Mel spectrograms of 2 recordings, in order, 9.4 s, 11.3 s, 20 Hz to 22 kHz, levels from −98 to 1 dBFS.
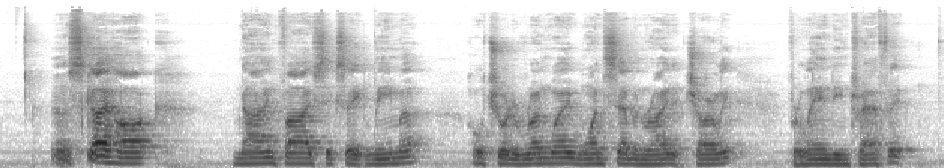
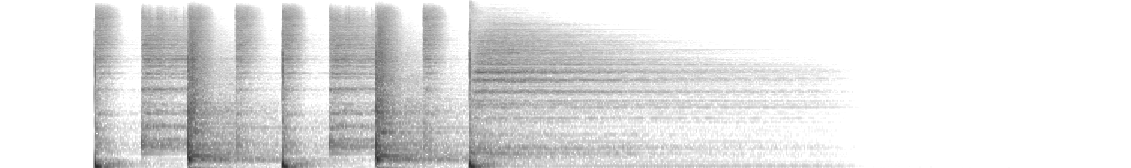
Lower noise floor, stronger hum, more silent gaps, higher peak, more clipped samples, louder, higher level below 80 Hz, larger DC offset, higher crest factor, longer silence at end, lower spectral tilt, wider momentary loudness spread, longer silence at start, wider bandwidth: second, -57 dBFS vs under -90 dBFS; neither; neither; about the same, -6 dBFS vs -8 dBFS; neither; first, -27 LUFS vs -32 LUFS; second, -64 dBFS vs -40 dBFS; neither; second, 20 dB vs 28 dB; second, 0.3 s vs 5.4 s; about the same, -5.5 dB/octave vs -4.5 dB/octave; second, 13 LU vs 19 LU; second, 0.25 s vs 0.95 s; about the same, 18.5 kHz vs 20 kHz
